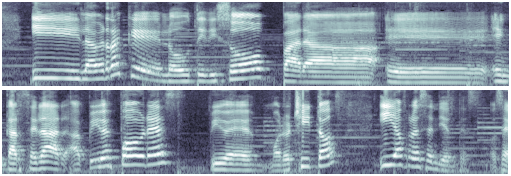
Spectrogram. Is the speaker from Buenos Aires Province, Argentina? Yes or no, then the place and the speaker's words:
yes; Buenos Aires Province, Argentina; yo que vengo de esos pavos de Zona Norte.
